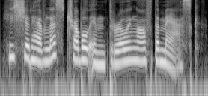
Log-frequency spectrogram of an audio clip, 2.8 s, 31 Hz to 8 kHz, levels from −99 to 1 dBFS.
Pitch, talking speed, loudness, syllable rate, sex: 230 Hz, 215 wpm, -16 LUFS, 4.6 syllables/s, female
